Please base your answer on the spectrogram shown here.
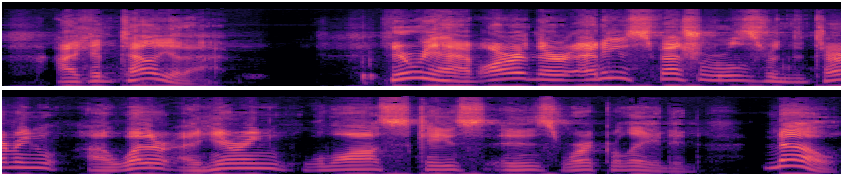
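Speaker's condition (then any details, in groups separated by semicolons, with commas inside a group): Cleft lip and palate; implied much improved now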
